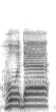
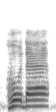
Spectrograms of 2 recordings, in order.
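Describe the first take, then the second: Both takes have the same delivery.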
